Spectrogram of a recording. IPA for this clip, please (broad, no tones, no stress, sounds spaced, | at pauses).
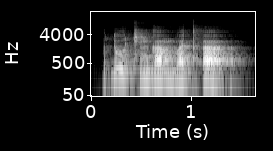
ɗ u c ŋ ɡ ɐ m b ɐ d ʔ ɐ ʔ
